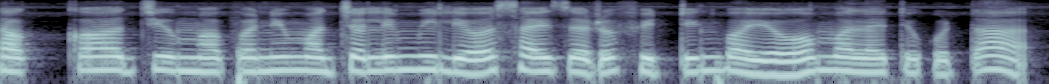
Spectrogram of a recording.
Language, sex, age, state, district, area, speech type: Nepali, female, 18-30, West Bengal, Darjeeling, rural, spontaneous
